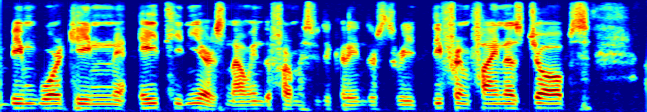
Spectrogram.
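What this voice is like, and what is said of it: Italian accent. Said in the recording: “as you probably get from the accent, I'm Italian”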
